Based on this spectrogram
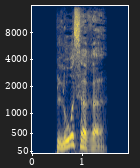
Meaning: inflection of bloß: 1. strong/mixed nominative/accusative feminine singular comparative degree 2. strong nominative/accusative plural comparative degree
- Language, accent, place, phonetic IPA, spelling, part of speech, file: German, Germany, Berlin, [ˈbloːsəʁə], bloßere, adjective, De-bloßere.ogg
